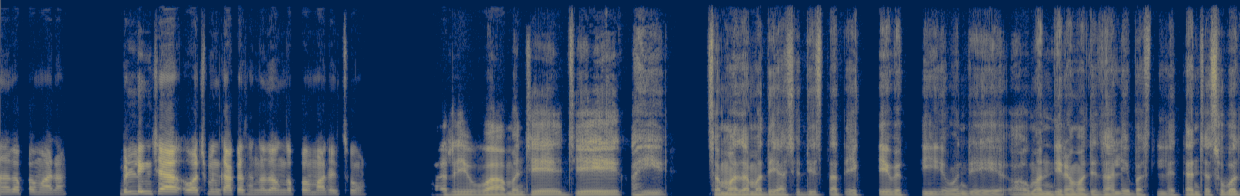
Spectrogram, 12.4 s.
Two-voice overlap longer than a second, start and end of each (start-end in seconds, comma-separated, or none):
none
